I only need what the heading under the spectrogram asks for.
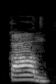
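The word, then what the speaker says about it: calm: তাহলে এরকম যুক্ত শব্দগুলোকে আমরা এল উচ্চারণ করি না। তাহলে সি এ এল এম কি হলো? কাম।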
